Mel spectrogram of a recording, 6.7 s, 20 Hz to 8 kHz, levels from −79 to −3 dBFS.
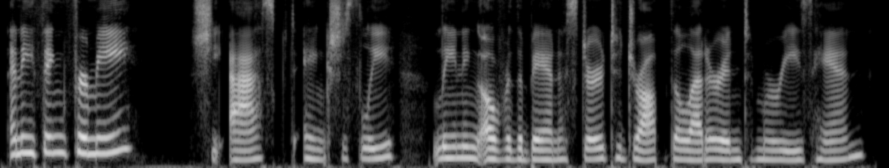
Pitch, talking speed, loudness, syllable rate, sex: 200 Hz, 155 wpm, -21 LUFS, 5.0 syllables/s, female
